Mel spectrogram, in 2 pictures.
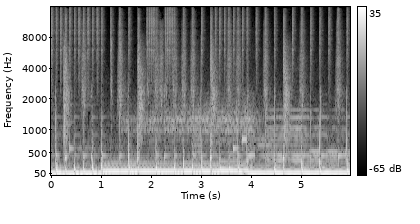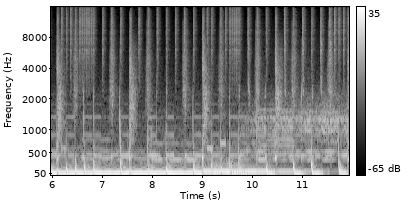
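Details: Loud electronic drum and bass music with heavy beats fills the whole stretch, no animal voice heard.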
